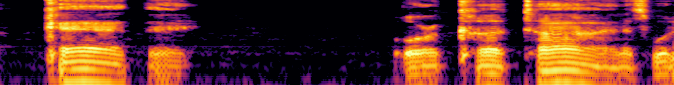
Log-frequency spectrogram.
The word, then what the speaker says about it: Cathay: This China again, hard K, Kana, Cathay. It's not Sathay, it's Cathay.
